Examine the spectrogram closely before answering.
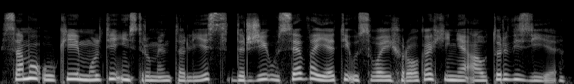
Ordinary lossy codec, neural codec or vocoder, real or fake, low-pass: none; none; real; none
